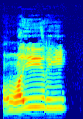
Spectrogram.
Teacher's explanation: गैन की आवाज को हलक से निकालेंगे, गैरी। इसको भी एक ही काउंट नरमी के साथ पढ़ा जाएगा, गैरी।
